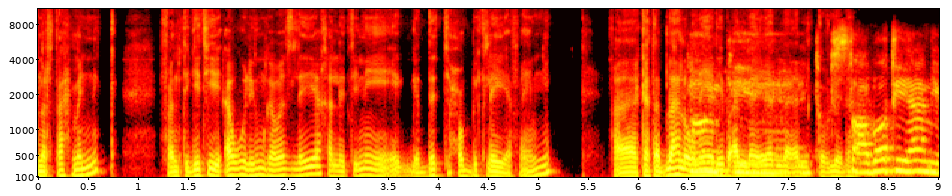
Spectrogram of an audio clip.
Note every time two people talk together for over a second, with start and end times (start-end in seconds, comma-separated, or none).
6.5-8.2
